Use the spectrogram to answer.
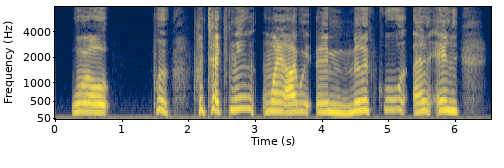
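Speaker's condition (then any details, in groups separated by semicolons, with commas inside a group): Cerebral palsy; stutters heavily when talking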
